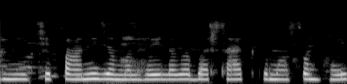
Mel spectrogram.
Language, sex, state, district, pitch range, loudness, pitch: Magahi, female, Bihar, Gaya, 230-245 Hz, -18 LUFS, 235 Hz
